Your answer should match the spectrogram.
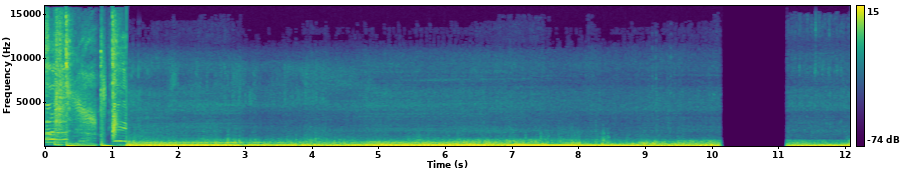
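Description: Music briefly, then a sport motorcycle's engine heard from an onboard camera, holding a steady note with road and wind noise. The revs drop in pitch about two-thirds of the way through, and the sound cuts out for about a second near the end before returning.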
